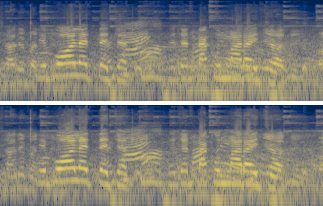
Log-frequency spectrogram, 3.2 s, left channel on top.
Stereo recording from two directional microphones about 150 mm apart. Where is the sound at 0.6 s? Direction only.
15° right (ahead or behind).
